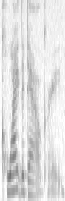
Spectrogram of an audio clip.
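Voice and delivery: normal talking voice

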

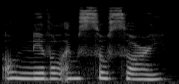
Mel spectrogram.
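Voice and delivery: high-pitched, sorrowful apology; miserable. A narrator's reading. Hermione apologising to frozen Neville, miserable. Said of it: "said Hermione miserably".

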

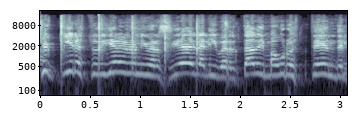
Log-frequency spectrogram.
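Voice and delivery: high-pitched gushing devotee; mock fervour. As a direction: gush like an adoring would-be student. Hammed-up enthusiasm for university.

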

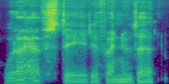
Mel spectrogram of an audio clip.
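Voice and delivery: deadpan Ron dodging a hearing question. Acted. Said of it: "you're gonna be Ron".

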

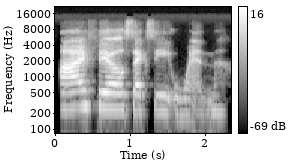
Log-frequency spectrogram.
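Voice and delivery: drawn out, slow, clear; slow prompt. Real, not acted. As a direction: read it out slowly, inviting. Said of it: "Finish this sentence".

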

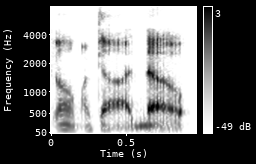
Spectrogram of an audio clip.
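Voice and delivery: ordinary delivery

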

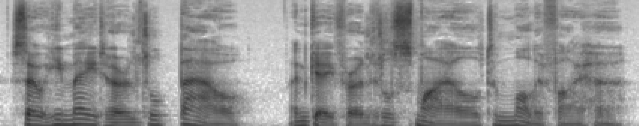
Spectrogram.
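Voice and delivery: ordinary delivery

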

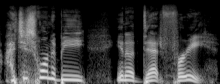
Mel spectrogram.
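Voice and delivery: lightly voiced hopeful woman at a gathering; mock dreamy lady. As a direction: imitate the lady's timid wish. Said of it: "She goes".

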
